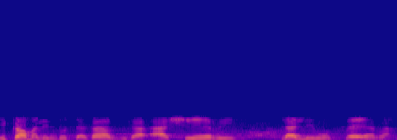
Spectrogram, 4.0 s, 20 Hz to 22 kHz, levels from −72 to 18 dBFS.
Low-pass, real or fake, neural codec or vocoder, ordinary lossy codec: 3.6 kHz; real; none; none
